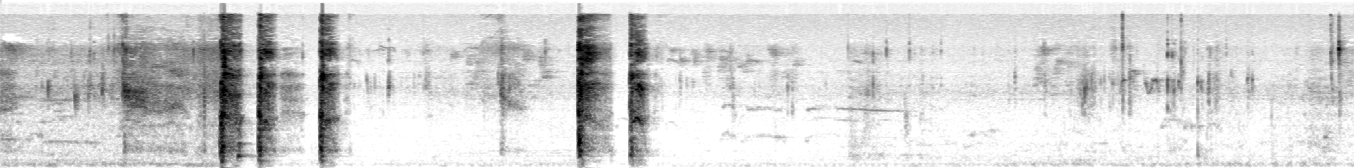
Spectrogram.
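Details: A short throat clear, then five harsh, forceful coughs in two bursts, then quiet; person reports chest pain and red, blood-like streaks in sputum after coughing; productive cough.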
